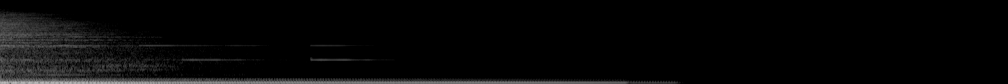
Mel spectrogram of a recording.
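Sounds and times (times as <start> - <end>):
deep bass: 0.0 - 6.7.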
